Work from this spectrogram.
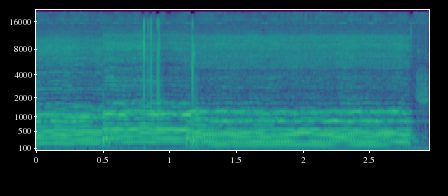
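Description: A sustained Roland XP-80 synthesizer patch built from four layered tones rings out as a rich, layered tone, shifting notes a couple of times before cutting off near the end.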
